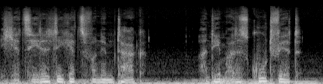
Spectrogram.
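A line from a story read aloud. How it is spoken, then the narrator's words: Whisper. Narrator (German): flüsterte Walter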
